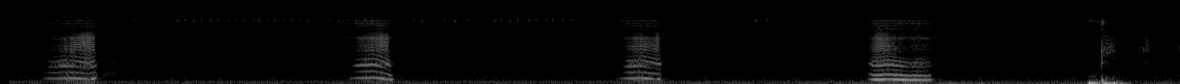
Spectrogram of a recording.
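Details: Sleeping cat snoring louder than a husband: four soft, buzzy snores about every 2.7 seconds, roughly 22 a minute, in a quiet room; snoring.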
